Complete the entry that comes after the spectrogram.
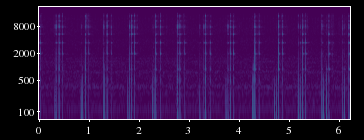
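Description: Fingernails tap and scratch the outer surface of a hollow, apparently empty white ceramic cup or planter held close. Quick clusters of two or three bright, clinking clicks come roughly every half second, each dying away almost at once. A steady low hum sits underneath.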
